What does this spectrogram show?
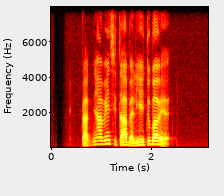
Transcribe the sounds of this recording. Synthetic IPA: praɡ̚ɲaːʋensit̪aːbælijəit̪ubaʋəjə

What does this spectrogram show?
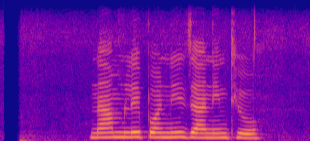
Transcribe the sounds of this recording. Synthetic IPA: namlepʌnid͡zanint̪ʰjo

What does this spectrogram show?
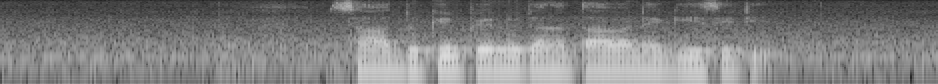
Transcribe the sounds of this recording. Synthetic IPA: saːd̪ukimpenːud͡ʒanət̪aːʋənɛɡiːsiʈḭ

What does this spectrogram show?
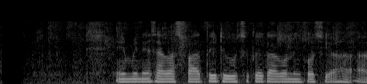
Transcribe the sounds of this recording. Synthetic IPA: ʔimbinesakasfat̪id̪̥i̤wud̥ʒ̥ut̪̚kekakonikosia̰ɦa̰ʔa̰

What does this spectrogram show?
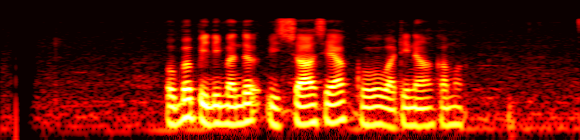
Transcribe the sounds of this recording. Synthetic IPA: obəpilimand̪əʋiswaːsejakːooʋaʈinaːkamak̚

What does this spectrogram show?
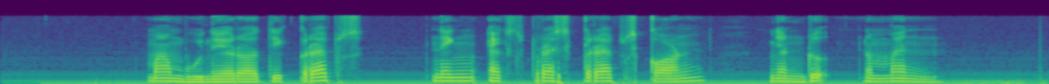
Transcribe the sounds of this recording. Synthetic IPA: mambuneɾɔt̪ikɾɛps | nɪŋɛkspɾɛskɾɛpskɔrn | ɲəɳɖʊʔ | nəmɛn

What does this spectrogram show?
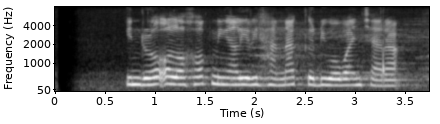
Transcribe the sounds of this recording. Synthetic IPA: ʔindɾɔɔlɔhɔk̚niŋaliɾiɦanakɨrdiwawaɲt͡ʃaɾa

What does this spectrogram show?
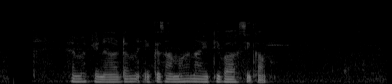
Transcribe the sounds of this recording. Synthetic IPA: hɛməkenaːʈəməʔekəsamaːnaːit̪iʋaːsika̰m

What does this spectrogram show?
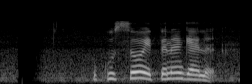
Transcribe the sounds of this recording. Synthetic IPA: ukusoːet̪ənəɡænə̰

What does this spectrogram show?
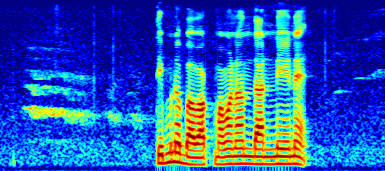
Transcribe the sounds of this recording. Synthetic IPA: t̪imənəbaʋakmamənand̪anːeːnɛ

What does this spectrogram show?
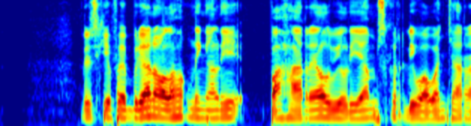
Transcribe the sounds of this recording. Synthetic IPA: riskifɛbɾianɔlɔɦɔk̚niŋali | paɦaɾɛlwiliamskərdiwawaɲt͡ʃaɾa

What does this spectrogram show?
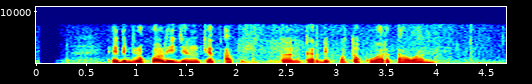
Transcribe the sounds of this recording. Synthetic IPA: ʔɛdibɾɔkɔlid͡ʒɨŋkɛt̪ap̚t̪ɔnkɨrdipɔt̪ɔkuwart̪awan

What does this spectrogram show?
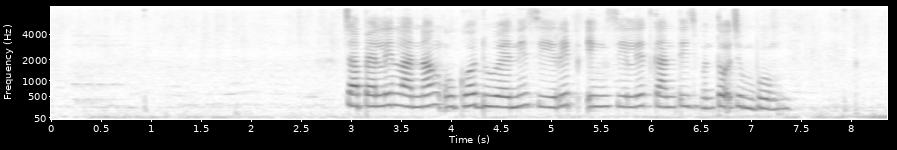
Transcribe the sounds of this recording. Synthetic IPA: t͡ʃapɛlɪnlanaŋʔuɡ̥ɔ̤d̪uwenisiɾɪpɪŋsilɪt̪̚kant̪i̥d͡ʒmənt̪ʊʔd̥ʒ̥ə̤mbʊŋ

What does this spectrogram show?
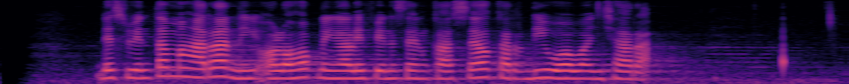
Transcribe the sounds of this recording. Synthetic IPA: dɛswint̪amaɦaɾaniɔ̰lɔɦɔk̚niŋalifinsɛnkasɛlkərdiwawaɲt͡ʃaɾa̰

